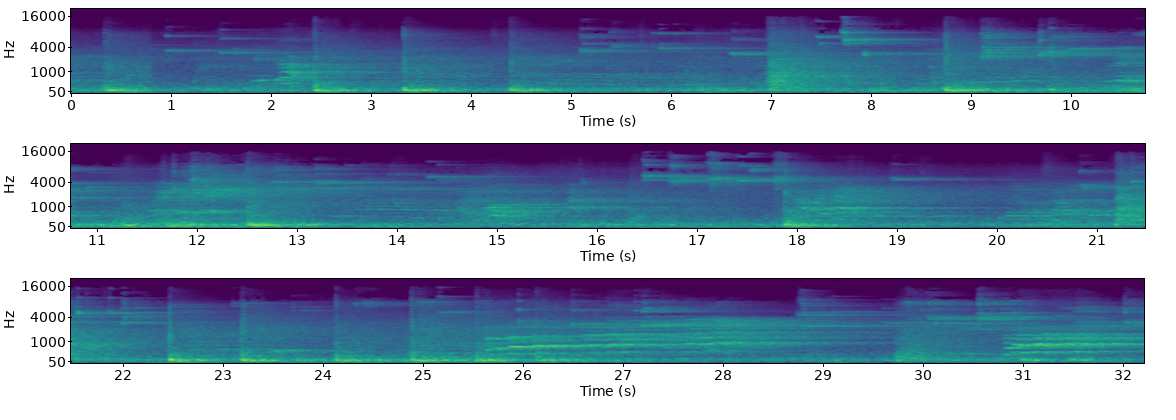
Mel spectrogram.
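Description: A basketball bouncing and being dribbled on an indoor gym court in a pickup game, sharp thuds at uneven intervals, with players' voices calling out, louder near the end.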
